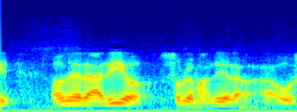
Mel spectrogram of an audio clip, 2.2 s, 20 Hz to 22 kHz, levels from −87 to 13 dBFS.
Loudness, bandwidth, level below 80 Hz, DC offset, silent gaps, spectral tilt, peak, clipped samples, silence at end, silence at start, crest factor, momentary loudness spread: -14 LUFS; 4.6 kHz; -54 dBFS; 3%; none; -7.5 dB/octave; 0 dBFS; under 0.1%; 0 s; 0 s; 14 dB; 9 LU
